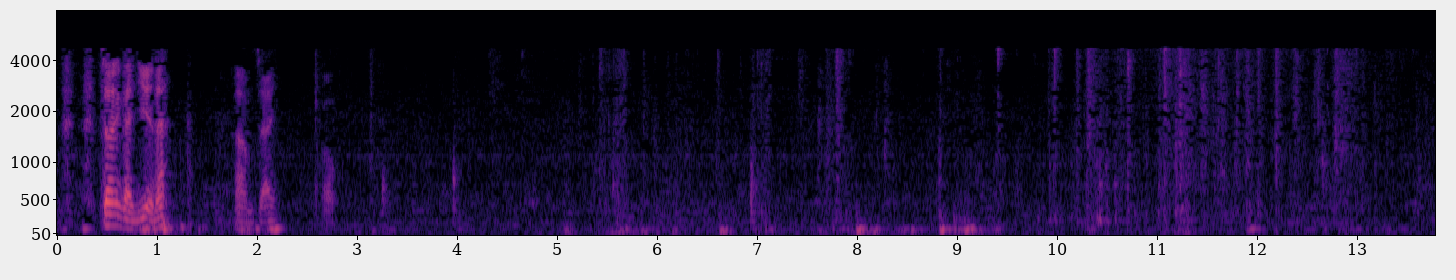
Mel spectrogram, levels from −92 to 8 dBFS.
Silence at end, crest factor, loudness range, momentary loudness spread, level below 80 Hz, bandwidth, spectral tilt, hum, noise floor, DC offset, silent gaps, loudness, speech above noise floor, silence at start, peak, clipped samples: 0.45 s; 28 dB; 21 LU; 28 LU; -68 dBFS; 4.9 kHz; -3.5 dB/octave; none; -70 dBFS; under 0.1%; none; -44 LUFS; 31 dB; 0 s; -20 dBFS; under 0.1%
